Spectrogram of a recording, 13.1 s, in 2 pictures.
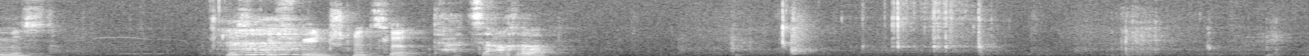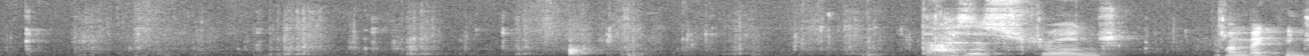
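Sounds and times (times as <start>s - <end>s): crunchy chewing: 4.2s - 11.2s.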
